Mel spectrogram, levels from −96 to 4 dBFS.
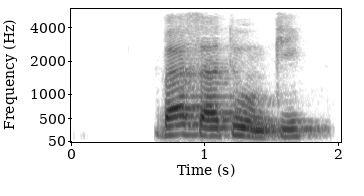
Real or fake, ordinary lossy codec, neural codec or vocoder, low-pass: real; AAC, 48 kbps; none; 5.4 kHz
